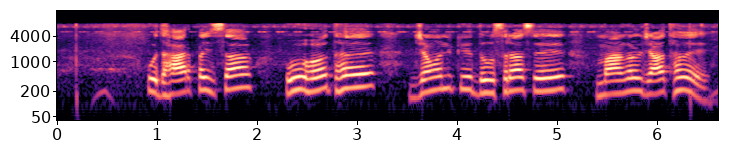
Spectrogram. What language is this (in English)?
Bhojpuri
